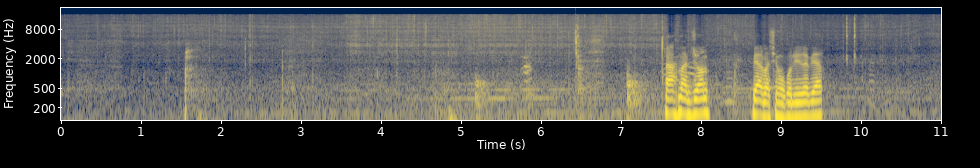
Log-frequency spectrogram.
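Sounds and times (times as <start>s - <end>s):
chicken sizzling: 0.0s - 11.0s.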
